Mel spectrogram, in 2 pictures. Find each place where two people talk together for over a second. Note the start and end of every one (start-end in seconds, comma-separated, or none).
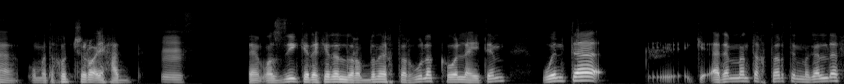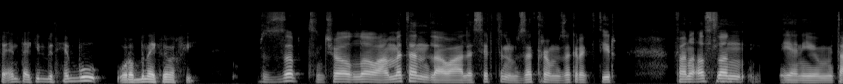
none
